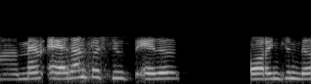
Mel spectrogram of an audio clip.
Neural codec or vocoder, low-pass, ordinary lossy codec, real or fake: none; 3.6 kHz; none; real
